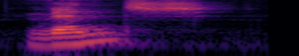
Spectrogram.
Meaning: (noun) wish; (verb) inflection of wensen: 1. first-person singular present indicative 2. second-person singular present indicative 3. imperative
- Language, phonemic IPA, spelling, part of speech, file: Dutch, /ʋεns/, wens, noun / verb, Nl-wens.ogg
